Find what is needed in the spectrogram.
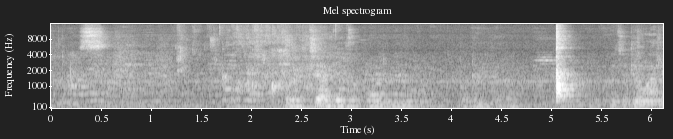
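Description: A single sharp glass clink about five seconds in, as a glass tea jar or its glass lid is handled, with some quiet speech a couple of seconds before it.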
